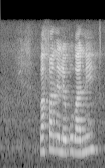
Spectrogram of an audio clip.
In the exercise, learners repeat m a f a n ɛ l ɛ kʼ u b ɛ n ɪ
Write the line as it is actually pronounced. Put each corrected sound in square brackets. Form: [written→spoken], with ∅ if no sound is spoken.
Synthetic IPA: [m→b] a f a n ɛ l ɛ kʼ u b [ɛ→a] n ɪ

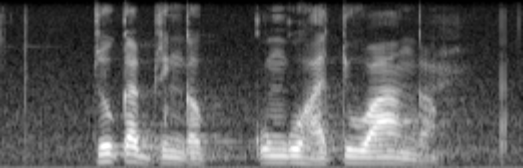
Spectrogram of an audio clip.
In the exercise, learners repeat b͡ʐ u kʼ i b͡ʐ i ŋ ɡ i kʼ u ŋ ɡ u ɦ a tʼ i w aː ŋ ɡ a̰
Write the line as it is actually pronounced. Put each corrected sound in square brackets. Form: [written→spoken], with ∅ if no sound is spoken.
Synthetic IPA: b͡ʐ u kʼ [i→a] b͡ʐ i ŋ ɡ [i→a] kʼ u ŋ ɡ u ɦ a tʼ i w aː ŋ ɡ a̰

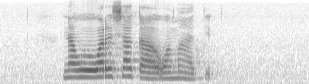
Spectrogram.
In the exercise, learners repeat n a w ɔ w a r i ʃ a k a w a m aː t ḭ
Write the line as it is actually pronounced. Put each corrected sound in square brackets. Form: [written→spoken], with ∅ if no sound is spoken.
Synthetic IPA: n a w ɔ w a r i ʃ a k a w a m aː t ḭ

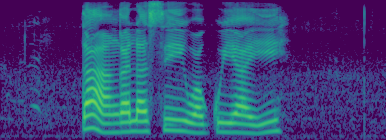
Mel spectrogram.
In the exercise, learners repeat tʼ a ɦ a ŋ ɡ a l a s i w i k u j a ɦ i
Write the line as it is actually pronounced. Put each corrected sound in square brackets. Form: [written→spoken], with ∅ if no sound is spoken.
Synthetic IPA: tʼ a ɦ a ŋ ɡ a l a s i w [i→a] k u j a ɦ i

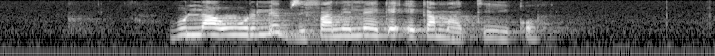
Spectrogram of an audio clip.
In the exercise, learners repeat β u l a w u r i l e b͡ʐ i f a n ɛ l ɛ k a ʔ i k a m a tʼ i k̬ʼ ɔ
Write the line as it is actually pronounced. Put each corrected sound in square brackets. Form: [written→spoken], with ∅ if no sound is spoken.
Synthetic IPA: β u l a w u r i l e b͡ʐ i f a n ɛ l ɛ k [a→ɛ] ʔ [i→ɛ] k a m a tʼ [i→iː] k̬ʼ ɔ

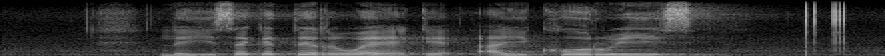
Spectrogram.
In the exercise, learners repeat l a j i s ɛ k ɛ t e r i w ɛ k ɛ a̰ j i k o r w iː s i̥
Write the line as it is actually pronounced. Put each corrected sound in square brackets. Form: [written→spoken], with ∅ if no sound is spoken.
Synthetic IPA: l [a→e] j i s ɛ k ɛ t e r i w ɛ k ɛ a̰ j i [k→kʰ] o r w iː s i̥

